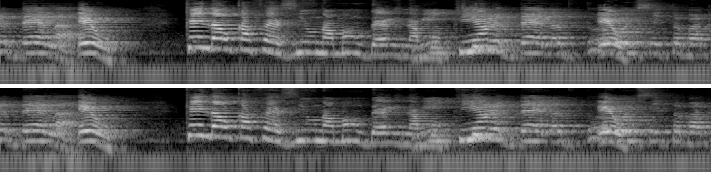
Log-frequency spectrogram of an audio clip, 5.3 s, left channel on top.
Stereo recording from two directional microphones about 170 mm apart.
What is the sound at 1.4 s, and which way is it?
A woman's voice, 15° left (ahead or behind).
